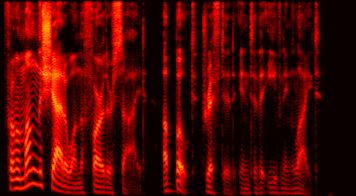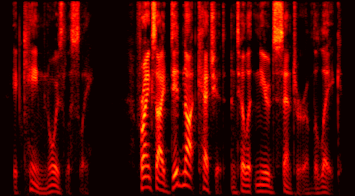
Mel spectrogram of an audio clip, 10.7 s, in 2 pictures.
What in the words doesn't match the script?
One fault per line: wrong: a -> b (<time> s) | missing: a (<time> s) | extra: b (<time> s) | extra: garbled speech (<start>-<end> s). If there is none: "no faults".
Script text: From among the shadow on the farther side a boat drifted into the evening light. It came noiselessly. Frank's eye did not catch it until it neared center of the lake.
no faults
